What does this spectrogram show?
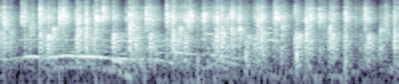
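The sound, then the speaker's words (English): A live audience of Life in Messiah volunteers claps steadily and cheers during a recording, dense applause filling the whole stretch, with a rising whoop or cheering voice riding over the clapping near the start. “Give a clap and a cheer for yourselves again.”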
